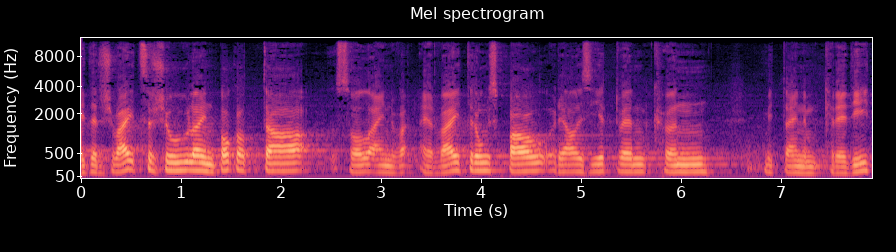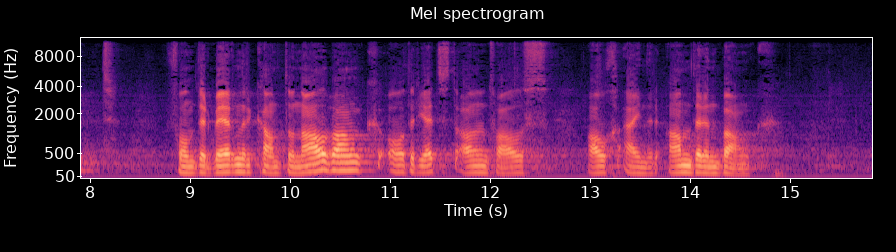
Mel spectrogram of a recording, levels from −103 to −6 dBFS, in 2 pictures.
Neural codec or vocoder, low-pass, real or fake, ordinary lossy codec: none; 10.8 kHz; real; none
